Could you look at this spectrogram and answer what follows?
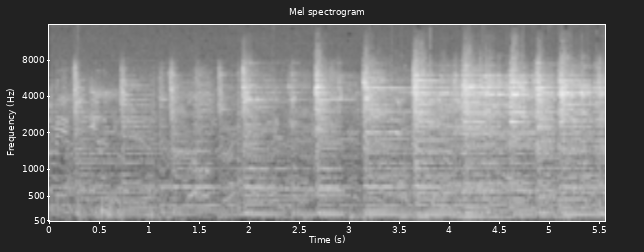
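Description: Acoustic guitars strumming a steady country-style rhythm, an instrumental lead-in with no singing yet.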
